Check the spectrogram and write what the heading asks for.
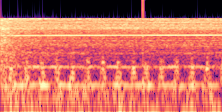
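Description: Sound effects for an animated logo: a low rumble pulsing about ten times a second, like an engine sound effect, under a faint steady high tone.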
